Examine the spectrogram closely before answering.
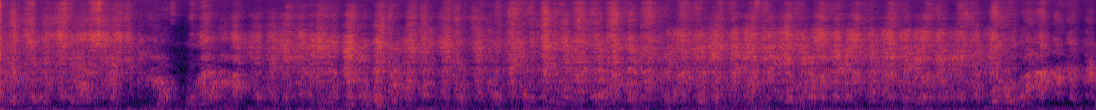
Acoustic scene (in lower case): restroom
